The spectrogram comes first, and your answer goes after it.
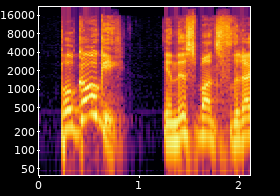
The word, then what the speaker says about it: bulgogi: Festive cranberry versus Korean bulgogoi. Bulgogi in this month's.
